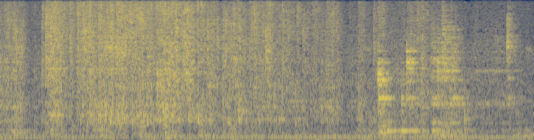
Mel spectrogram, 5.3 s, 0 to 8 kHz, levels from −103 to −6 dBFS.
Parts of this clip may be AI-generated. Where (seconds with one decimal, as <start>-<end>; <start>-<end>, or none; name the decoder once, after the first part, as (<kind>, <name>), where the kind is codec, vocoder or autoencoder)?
1.6-2.1 (vocoder, HiFi-GAN)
